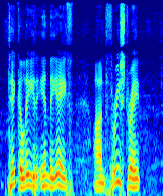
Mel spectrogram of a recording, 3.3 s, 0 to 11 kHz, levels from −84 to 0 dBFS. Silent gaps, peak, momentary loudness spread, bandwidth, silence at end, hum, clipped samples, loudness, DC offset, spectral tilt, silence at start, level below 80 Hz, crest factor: none; -6 dBFS; 8 LU; 11 kHz; 0.5 s; none; under 0.1%; -22 LUFS; under 0.1%; -6.5 dB/octave; 0.15 s; -40 dBFS; 18 dB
